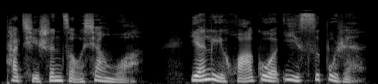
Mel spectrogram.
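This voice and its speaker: A woman narrating a first-person romance drama story in a steady, dramatic storytelling manner. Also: low voice, unhurried, slightly rough, no room sound, studio quality. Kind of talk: first-person audio novel reading.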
